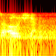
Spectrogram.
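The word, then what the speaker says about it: Wouxun: It's W-O-U-X-U-N or something like that, but it's pronounced ocean.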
